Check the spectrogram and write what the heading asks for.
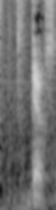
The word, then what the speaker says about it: Gauss: Gauss. It always rhymes with house.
